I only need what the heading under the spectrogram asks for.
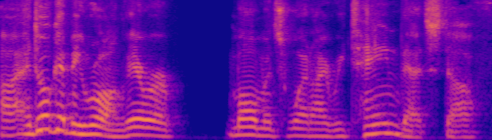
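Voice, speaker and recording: Over a quiet background, a man with a plain, everyday voice talks at a moderate pace with ordinary pitch variation. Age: 60s. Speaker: musician. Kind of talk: casual chat.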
